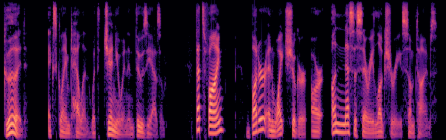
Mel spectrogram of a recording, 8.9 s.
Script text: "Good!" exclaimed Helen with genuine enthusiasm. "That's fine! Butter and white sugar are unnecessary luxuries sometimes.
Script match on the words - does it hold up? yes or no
yes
